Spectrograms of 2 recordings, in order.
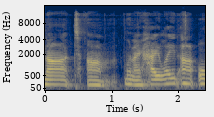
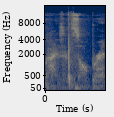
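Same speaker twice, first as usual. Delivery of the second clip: barely audible, very soft, breathy hushed whisper. Speaker talking to 'you guys' while fitting a book cover: whispering. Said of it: "I don't know why I'm whispering".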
